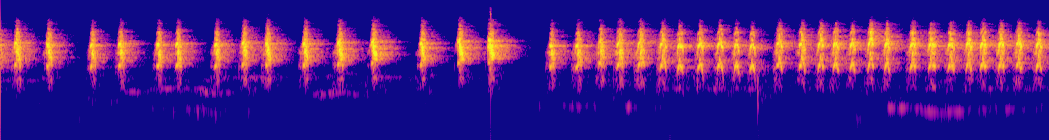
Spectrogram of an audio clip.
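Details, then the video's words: Yellow-vented bulbul sound for luring birds into traps: evenly spaced, scratchy notes at first, then a quicker, denser chattering run with faint background noise. "Suara trucukan khusus buat mikat"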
